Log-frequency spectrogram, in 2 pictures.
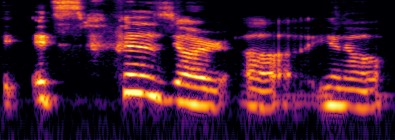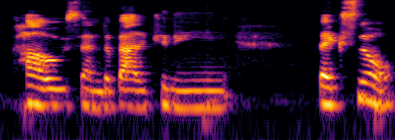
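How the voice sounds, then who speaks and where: A woman speaks at a very slow pace. Her voice sits at a medium pitch with ordinary pitch variation. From India, Bengal roots, grew up in North India. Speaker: poet and former scientist. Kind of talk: interview conversation. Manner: hesitant, many fillers.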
